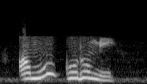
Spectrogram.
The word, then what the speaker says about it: amigurumi: Amigurumi.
